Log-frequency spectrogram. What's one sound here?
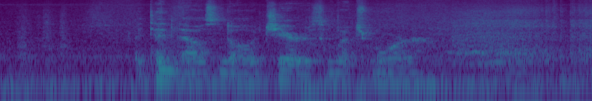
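A man speaks briefly and calmly, close by.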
